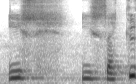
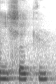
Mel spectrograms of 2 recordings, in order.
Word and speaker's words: Isaku: y a un H, donc je crois que le H là se lit pas. Ou si le H se lit, c'est les Ishaku, je crois, pour ma prononciation. Mais bon, Isaku, c'est seulement les Isaku. C'est les Isaku, pas les Ishaku. Je m'étais trompé de prononciation.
